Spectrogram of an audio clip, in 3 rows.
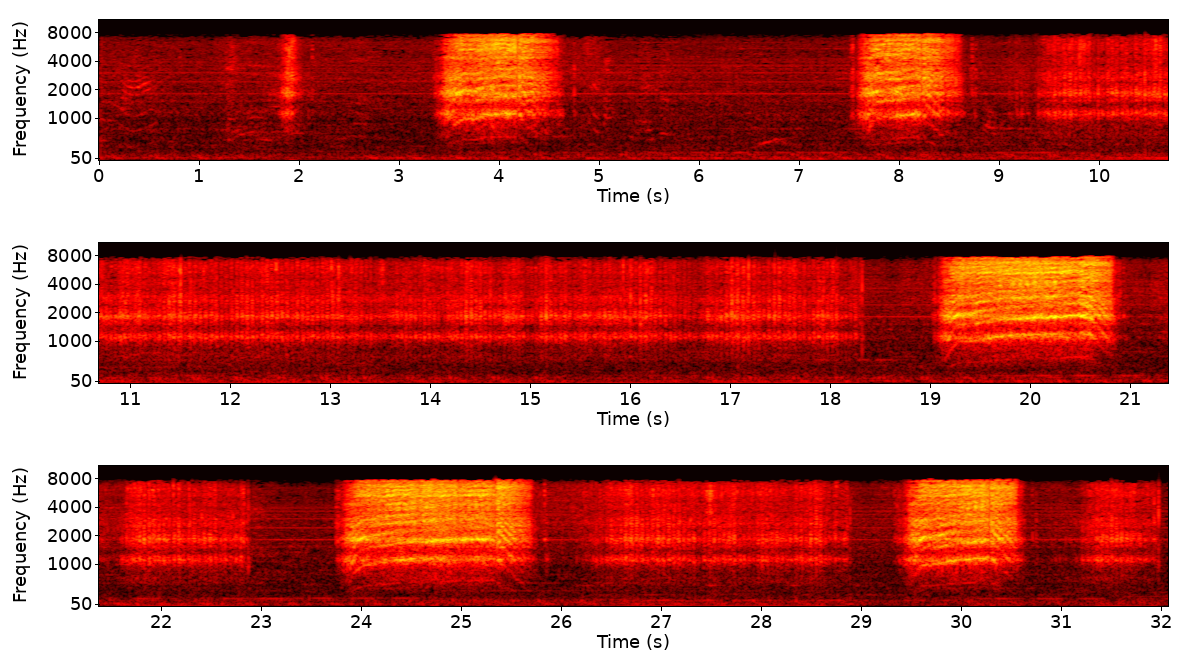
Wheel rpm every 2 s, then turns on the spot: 0, 20, 30, 10, 40, 20, 20, 20, 20, 40, 80, 10, 100, 20, 30, 40.
8-18 20-24 26-28 30-32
